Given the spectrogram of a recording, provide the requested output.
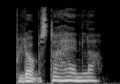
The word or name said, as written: blomsterhandler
